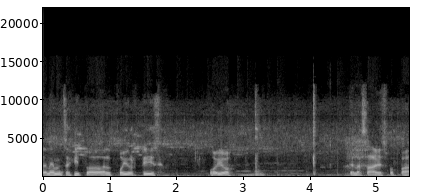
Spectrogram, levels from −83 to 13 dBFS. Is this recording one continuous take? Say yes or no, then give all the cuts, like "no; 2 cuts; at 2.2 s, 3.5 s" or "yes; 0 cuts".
yes; 0 cuts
